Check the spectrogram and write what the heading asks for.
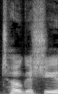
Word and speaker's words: Togashi: And then at some point in the Chimera Ant Part 1 episode, Rick says Togashi. And you can hear me start to realize in real time, oh, Togashi is definitely the right way to say that, isn't it? – Yeah.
